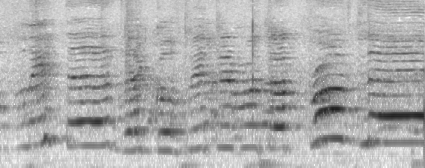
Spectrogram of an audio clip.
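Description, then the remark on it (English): A young boy's high-pitched voice chatters almost continuously for a few seconds, rising and falling in sing-song bursts, with no other sounds around it; he is doing math. “That's my son, so he's doing math at the moment, so you would expect him to be in and out throughout the whole recording.”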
